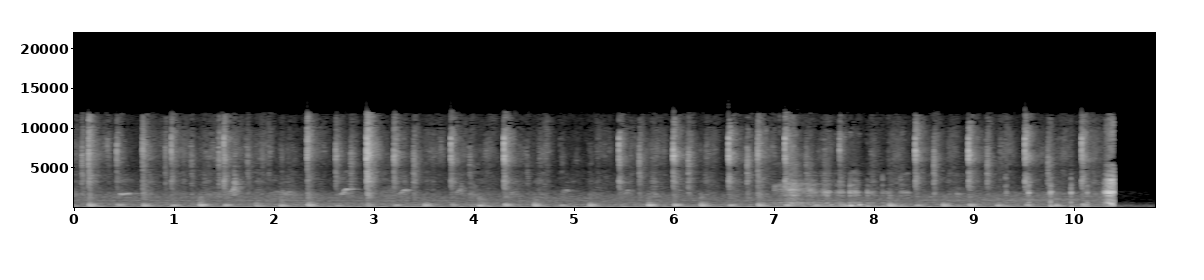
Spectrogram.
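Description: A cat's paws rapidly slapping and tapping against a mirror, about three or four taps a second, cutting off suddenly near the end.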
